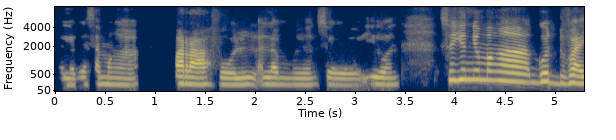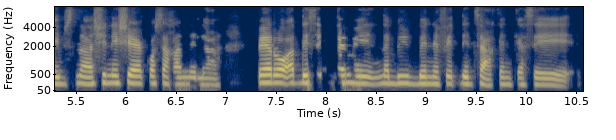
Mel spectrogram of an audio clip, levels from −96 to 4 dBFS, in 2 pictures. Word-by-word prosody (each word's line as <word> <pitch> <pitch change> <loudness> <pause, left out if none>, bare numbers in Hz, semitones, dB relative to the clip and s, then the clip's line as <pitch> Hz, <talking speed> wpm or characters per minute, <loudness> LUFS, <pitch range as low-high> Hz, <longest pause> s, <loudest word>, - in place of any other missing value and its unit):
talaga 180 +2 -8
sa 210 - -8
mga 185 -2 -6 0.5
pa-raffle 190 -2 +2
alam 195 -1 -2
mo 180 0 -9
yun, 180 0 -7
so 190 0 -9 0.3
yun, 190 -2 -3 0.5
so 310 - -3
yun 325 +1 +3
yung 320 - +2
mga 275 -5 +7
good 270 -4 +3
vibes 205 -3 +3
na 210 -3 0
sine-share 220 0 0
ko 220 - -2
sa 215 -1 -5
kanila 195 -2 -7 0.4
pero 230 0 +6
at 220 - +2
the 225 - +3
same 235 -2 -14
time 230 +1 -1
eh, 210 - 0
nabe-benefit 210 -1 -3
din 200 -2 -3
sa'kin 190 +1 -3
kasi 180 -4 -6
200 Hz, 170 wpm, -21 LUFS, 190-225 Hz, 0.5 s, mga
